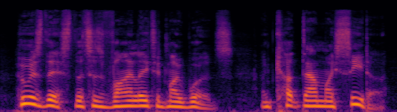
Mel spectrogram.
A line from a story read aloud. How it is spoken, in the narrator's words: He cried out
